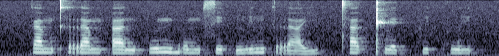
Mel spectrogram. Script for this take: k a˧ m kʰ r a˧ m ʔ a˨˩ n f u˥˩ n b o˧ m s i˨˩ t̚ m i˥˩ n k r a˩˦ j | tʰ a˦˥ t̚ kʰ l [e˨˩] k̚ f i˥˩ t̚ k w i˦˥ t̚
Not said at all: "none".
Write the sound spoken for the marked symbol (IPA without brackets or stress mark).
e˨˩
